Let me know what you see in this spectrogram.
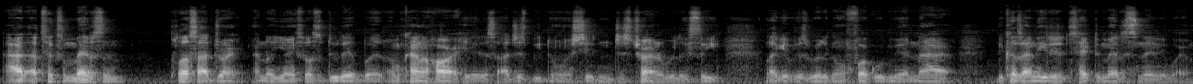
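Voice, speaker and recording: Man, podcast host, very deep voice, rambling, tipsy, casual, faint background hiss. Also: fairly quick. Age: adult, married. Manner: loose, rambling, tipsy and relaxed. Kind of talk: casual freestyle podcast monologue.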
